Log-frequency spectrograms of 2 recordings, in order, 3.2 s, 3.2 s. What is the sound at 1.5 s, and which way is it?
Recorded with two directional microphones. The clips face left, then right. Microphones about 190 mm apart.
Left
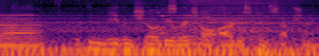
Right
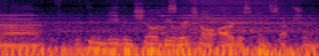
Speech, centre (ahead or behind).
